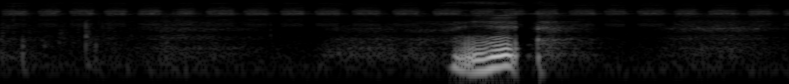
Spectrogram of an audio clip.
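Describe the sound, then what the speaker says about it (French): Cicadas in late July near a Roman bridge and vulture observatory, a dense rhythmic pulsing drone throughout, with a brief louder voice partway through. "Comme vous entendez, il reste encore des cigales."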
